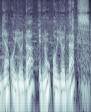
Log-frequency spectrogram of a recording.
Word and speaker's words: Oyonnax: on dit bien Oyona Je suis on au. On prononce pas le X, Simon.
